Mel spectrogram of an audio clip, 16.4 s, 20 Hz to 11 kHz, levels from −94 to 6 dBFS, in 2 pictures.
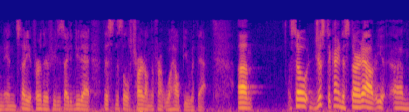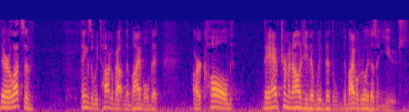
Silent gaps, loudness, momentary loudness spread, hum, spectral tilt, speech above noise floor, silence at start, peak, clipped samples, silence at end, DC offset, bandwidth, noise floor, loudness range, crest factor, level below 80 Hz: none; -23 LUFS; 16 LU; none; -7 dB/octave; 32 dB; 0 s; -2 dBFS; under 0.1%; 0.1 s; under 0.1%; 6.2 kHz; -55 dBFS; 9 LU; 22 dB; -46 dBFS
